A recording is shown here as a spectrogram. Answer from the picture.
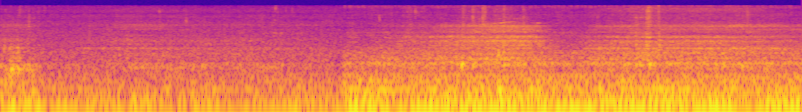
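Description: Drained canned corn kernels sliding out of a tilted can into a mixing bowl of ground beef and beans: a faint, soft pattering that picks up a little under two seconds in.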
